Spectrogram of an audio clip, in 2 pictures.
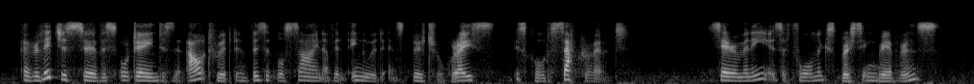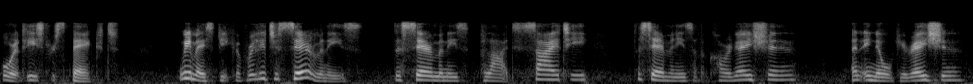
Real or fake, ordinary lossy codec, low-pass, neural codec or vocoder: fake; Opus, 16 kbps; 7.2 kHz; codec, 16 kHz in and 24 kHz out, 0.9 kbps, LongCat-Audio-Codec, four codebook decoder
